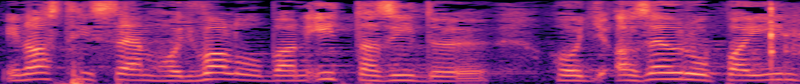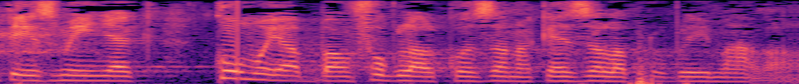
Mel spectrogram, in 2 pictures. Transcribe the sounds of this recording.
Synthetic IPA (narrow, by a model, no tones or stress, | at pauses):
eːnɒst̪hisɛmɦo̞ɟvɒloːbɒnit̪ːɒzid̪øː | ho̞ɟɒzɛuɾoːpɒjiint̪eːzmeːɲɛkː | o̞mo̞jɒbːɒɱfoɡlɒlko̞zːɒnɒkɛzːɛlɒpro̞bleːma̰ːvɒ̰l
